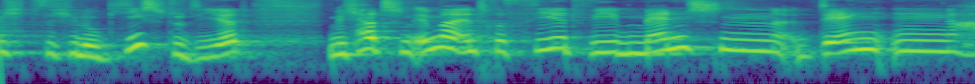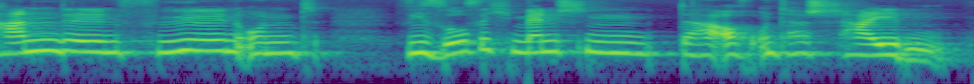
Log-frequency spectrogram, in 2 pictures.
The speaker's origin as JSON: {"language": "German", "area": "Ostwestfalen-Lippe", "region": "North Rhine-Westphalia", "country": "Germany", "also_born_or_lived": "Bochum / Mainz", "moved": "as an adult", "said": "ich komme aus dem Norden von NRW, Ostwestfalen-Lippe, um genau zu sein"}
